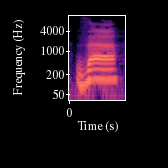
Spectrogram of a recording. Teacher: فلا استعلاء ولا تفخيم في الذال · Term: مستفل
